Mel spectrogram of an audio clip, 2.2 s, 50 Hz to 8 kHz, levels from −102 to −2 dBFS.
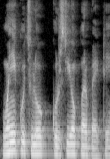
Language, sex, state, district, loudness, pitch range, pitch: Hindi, male, Maharashtra, Gondia, -17 LUFS, 110-125 Hz, 120 Hz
